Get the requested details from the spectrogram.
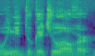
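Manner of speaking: put-on French accent, exaggerated and played up. Speaker retelling what the man from France said to him: put-on French accent. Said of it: "I don't know why I'm talking like this".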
